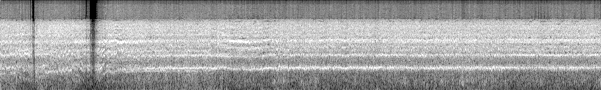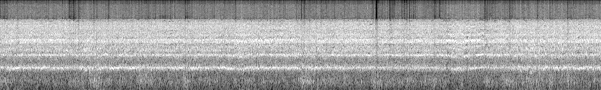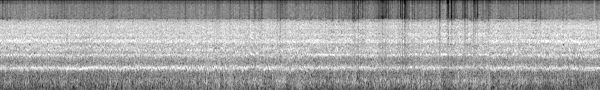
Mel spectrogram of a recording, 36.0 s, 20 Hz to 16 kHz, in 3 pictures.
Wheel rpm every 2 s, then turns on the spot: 100, 190, 220, 230, 230, 240, 240, 230, 230, 230, 230, 230, 220, 230, 230, 230, 230, 220.
none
